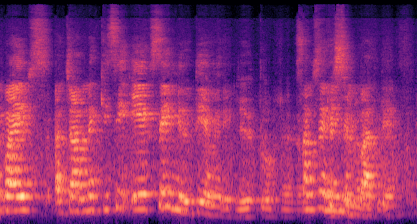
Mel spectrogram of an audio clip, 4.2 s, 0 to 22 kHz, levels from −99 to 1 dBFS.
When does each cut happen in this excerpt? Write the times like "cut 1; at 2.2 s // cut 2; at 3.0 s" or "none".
none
